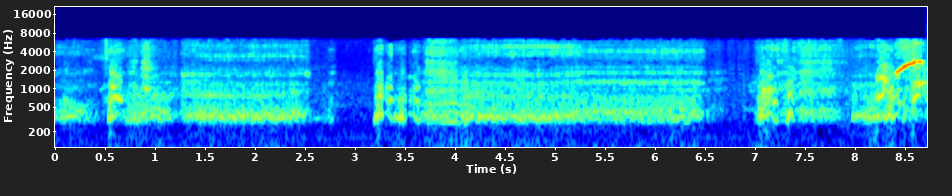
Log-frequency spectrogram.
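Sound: dog barking and growling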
